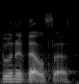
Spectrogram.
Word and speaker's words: Bhunivelze: in the game this they do now it's bhunivelze oh all right time for the final boss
